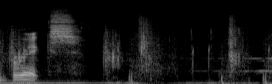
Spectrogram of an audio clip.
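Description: A shovel digs into soft blocks with short scraping crunches.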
